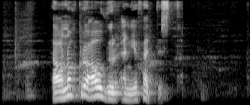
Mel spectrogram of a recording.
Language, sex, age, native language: Icelandic, male, 40-49, Icelandic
